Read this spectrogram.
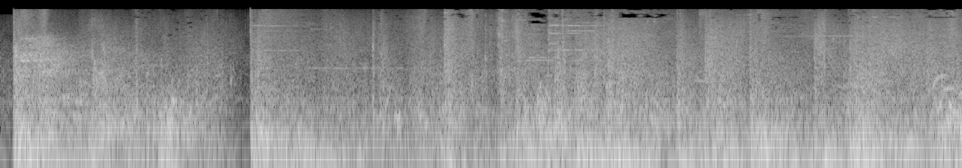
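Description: Magic blasts and sword strikes crash in a fast game battle.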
